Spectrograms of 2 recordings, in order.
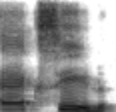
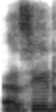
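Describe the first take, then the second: First: It is said 'ek-seed', with a k sound. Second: It is said like 'acid', with no k sound. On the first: The speaker calls it right. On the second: The speaker calls it wrong.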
